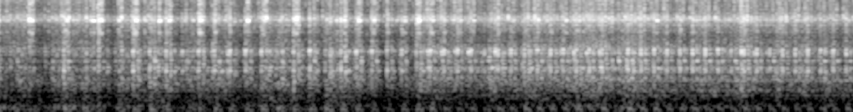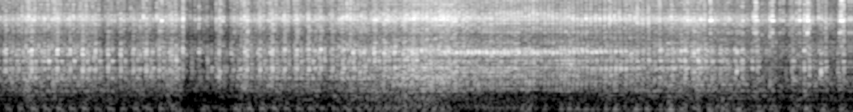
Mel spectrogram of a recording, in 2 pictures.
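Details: Scooter idling with the CVT cover opened: harsh metallic rattle and hiss, uneven and busy at the belt drive, from worn, damaged variator rollers causing noise and reduced performance; noise gone after replacement.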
